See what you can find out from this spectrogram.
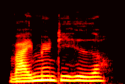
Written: vejmyndigheder

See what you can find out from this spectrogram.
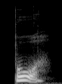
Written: bor

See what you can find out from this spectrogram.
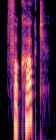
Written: forkogt

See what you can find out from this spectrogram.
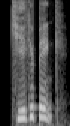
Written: kirkebænk

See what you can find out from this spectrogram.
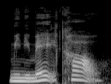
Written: minimalkrav

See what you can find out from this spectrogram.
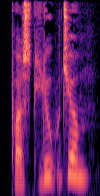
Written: POSTLUDIER

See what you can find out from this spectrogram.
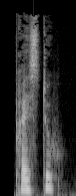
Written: presto

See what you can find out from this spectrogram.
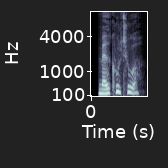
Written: madkultur

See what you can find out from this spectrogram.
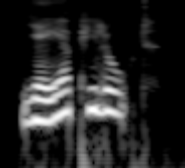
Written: jagerpilot

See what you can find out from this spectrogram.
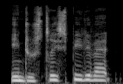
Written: industrispildevand

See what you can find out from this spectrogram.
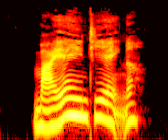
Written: mayaindianer

